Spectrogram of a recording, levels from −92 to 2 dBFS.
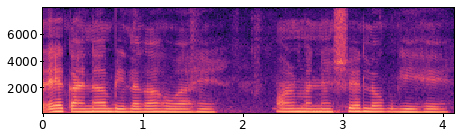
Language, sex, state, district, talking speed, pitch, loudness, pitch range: Hindi, female, Arunachal Pradesh, Papum Pare, 160 wpm, 215 Hz, -16 LUFS, 205-220 Hz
